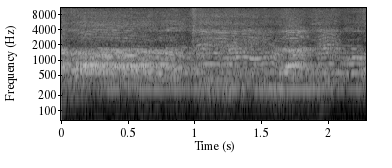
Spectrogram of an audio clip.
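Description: Many voices singing a chant together, with one note held steadily through most of it.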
